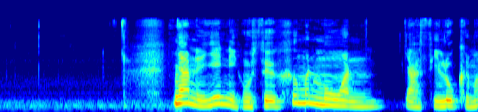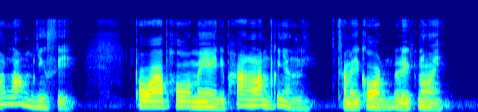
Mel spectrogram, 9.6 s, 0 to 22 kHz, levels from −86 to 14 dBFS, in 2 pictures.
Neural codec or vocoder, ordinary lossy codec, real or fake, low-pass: none; none; real; none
